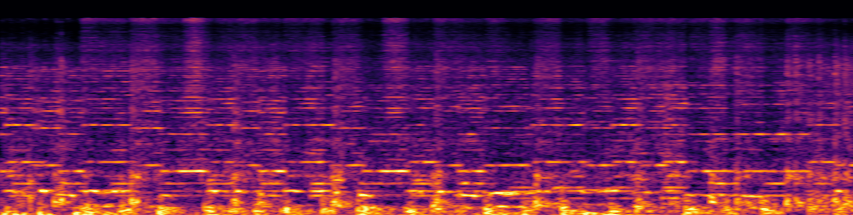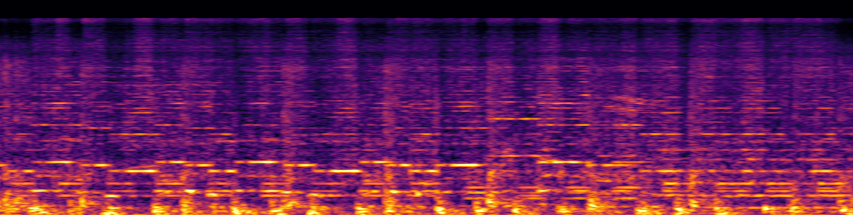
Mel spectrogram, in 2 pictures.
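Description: Drum band playing: fast, dense drumming under a repeating melodic line, steady throughout.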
